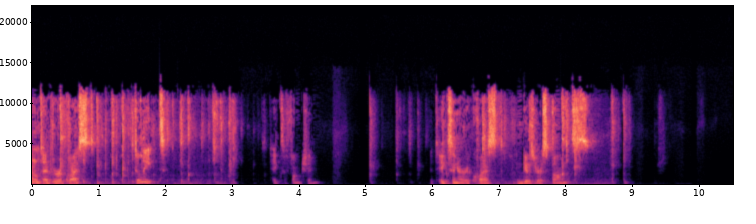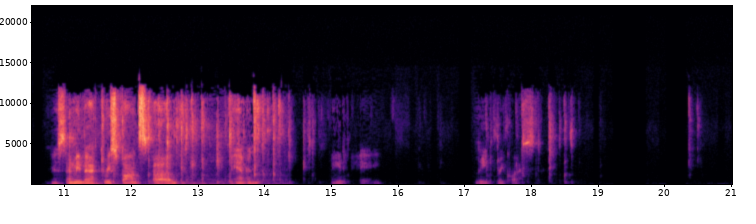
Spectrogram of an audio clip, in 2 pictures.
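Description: Computer keys click as someone types.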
